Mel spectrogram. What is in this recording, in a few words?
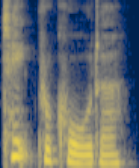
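"tape recorder", British English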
